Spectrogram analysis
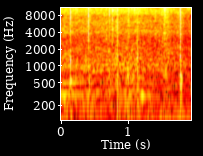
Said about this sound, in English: Someone is tapping their fingers on the seat.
